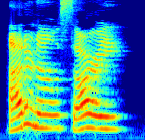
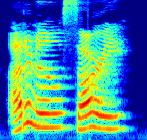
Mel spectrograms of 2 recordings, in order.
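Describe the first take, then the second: Both takes have the same delivery.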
